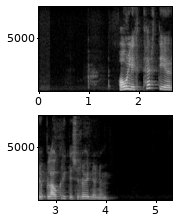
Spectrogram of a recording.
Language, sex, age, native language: Icelandic, female, 60-69, Icelandic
